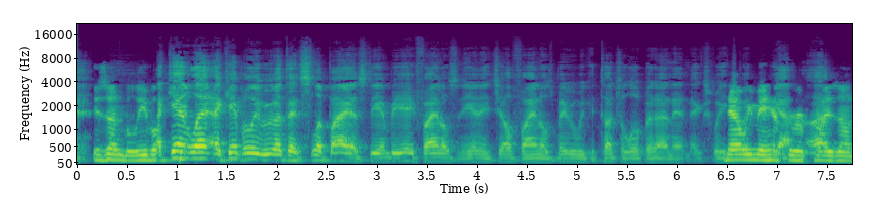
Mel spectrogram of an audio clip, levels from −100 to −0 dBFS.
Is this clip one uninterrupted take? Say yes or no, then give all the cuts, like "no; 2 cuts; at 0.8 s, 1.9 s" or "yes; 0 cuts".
yes; 0 cuts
